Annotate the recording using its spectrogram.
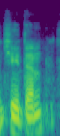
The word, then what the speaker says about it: Chetan: If you can pronounce my name properly, you can call me Chetan. A lot of people call me Shaitan, Satan, with a different names.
